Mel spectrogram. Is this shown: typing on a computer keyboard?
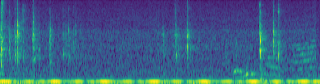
yes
